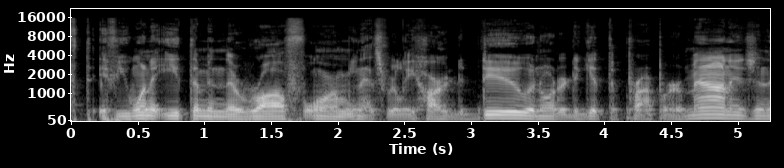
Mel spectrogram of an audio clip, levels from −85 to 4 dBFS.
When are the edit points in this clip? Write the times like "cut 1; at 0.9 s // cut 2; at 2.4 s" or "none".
cut 1; at 2.1 s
